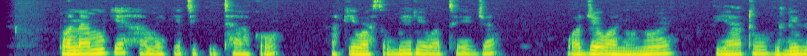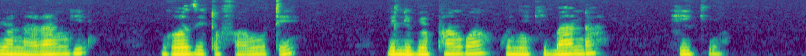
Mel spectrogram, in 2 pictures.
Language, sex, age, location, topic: Swahili, female, 25-35, Mombasa, finance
